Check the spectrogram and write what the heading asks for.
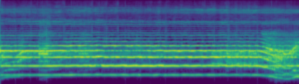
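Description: A male qari's amplified voice holding one long, very steady high note, rich in overtones.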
